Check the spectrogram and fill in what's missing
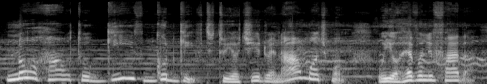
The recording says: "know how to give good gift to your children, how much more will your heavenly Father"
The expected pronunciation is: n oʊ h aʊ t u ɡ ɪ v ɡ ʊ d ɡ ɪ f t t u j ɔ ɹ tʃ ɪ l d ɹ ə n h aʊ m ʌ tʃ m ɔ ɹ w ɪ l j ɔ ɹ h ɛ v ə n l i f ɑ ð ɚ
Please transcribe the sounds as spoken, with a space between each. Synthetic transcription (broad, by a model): n oʊ h aʊ t u ɡ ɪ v ɡ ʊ d ɡ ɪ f t t u j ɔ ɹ tʃ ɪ l d ɹ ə n h aʊ m ʌ tʃ m ɔ ɹ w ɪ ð j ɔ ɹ h ɛ v ə n l i f ɑ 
